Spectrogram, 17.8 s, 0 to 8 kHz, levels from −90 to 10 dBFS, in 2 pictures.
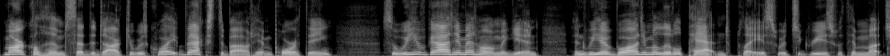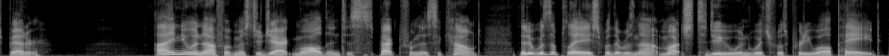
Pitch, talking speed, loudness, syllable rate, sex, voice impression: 180 Hz, 215 wpm, -21 LUFS, 5.5 syllables/s, female, very feminine, slightly gender-neutral, slightly adult-like, slightly thin, very tensed, powerful, bright, very hard, very clear, very fluent, raspy, very cool, slightly intellectual, very refreshing, very sincere, calm, friendly, very reassuring, very unique, elegant, very wild, slightly sweet, lively, very strict, slightly intense, sharp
